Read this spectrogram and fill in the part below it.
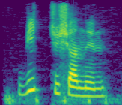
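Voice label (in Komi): "виччысянін", Komi, female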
